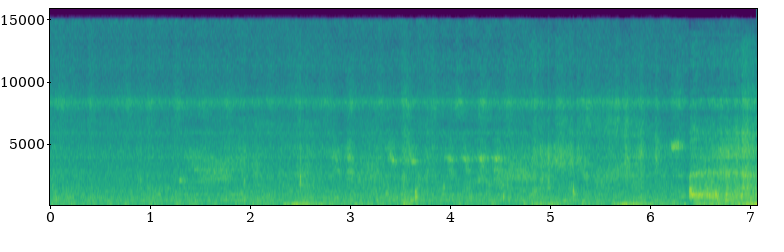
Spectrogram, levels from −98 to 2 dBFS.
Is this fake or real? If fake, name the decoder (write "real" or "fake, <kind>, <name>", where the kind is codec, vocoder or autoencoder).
fake, autoencoder, DAC-VAE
